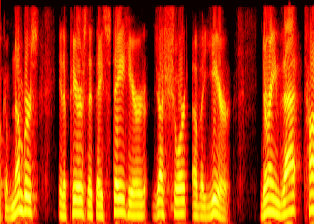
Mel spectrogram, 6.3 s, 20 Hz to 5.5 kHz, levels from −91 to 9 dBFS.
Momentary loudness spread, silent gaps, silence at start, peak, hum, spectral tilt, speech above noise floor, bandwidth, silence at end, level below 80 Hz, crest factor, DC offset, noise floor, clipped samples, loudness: 8 LU; none; 0 s; 0 dBFS; none; -9 dB/octave; 41 dB; 5.2 kHz; 0 s; -52 dBFS; 12 dB; under 0.1%; -52 dBFS; under 0.1%; -12 LUFS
